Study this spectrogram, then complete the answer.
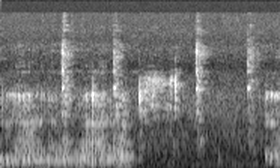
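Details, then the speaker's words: One-day cuckoo clock hanging crooked on the wall, still running three years on: tick and tock at uneven intervals, a short gap then a long one; out of beat, sounds better once straightened. "three years later this clock is still ticking away as you can hear it's not quite in beat"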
